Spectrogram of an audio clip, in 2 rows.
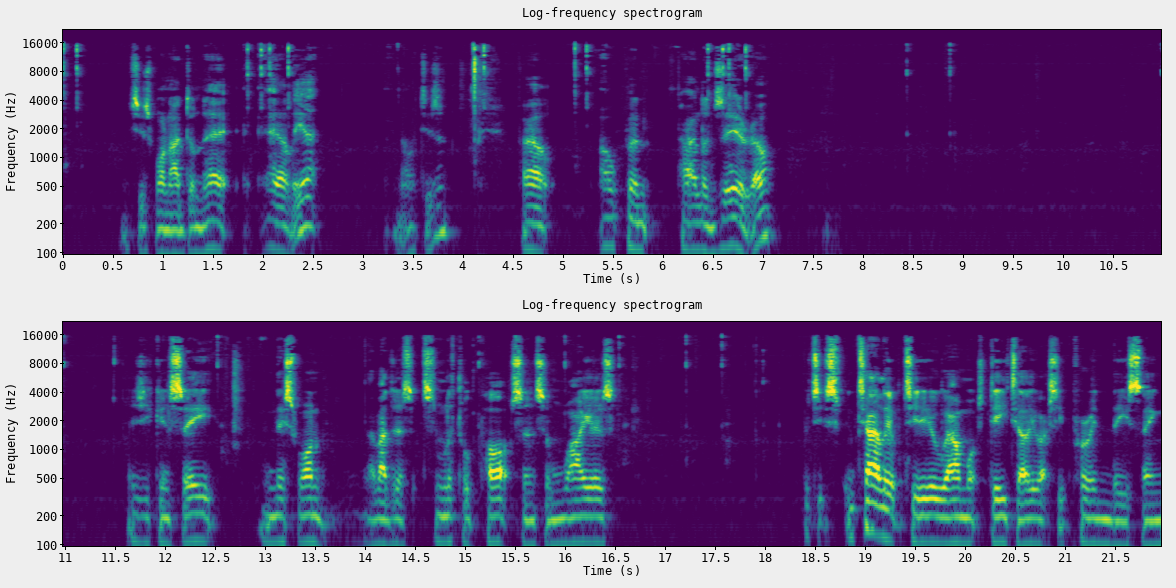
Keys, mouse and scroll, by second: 0.0 click, 1.9 click, 2.1 click, 4.1 click, 5.1 click, 6.5 click, 6.7 click, 7.7 middle click, 7.8 middle click, 8.8 middle click, 9.0 middle click, 9.0 middle click, 11.4 scroll down 2, 12.0 scroll up 1, 12.4 middle click, 12.8-15.0 middle click, 12.8 scroll, 13.2 scroll up 3, 13.5 scroll down 4, 14.5 scroll up 5, 15.4 middle click, 16.4 middle click, 16.6 middle click, 16.7 middle click, 16.7 scroll down 4, 17.1 scroll up 6, 17.4 scroll, 17.8-18.9 scroll down 16, 18.9-20.3 scroll up 28, 21.1 scroll.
